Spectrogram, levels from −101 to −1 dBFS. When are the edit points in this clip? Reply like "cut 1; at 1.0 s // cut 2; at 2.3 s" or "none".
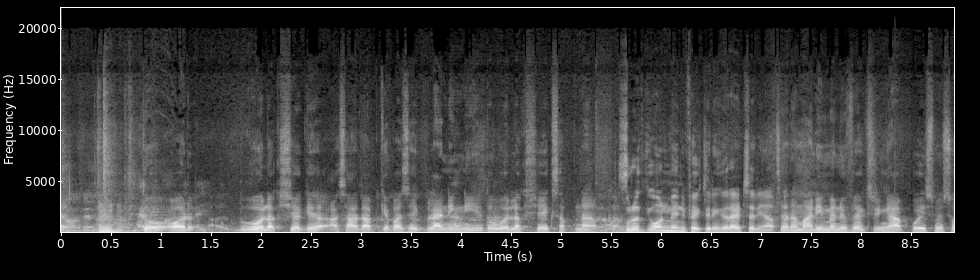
cut 1; at 5.5 s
